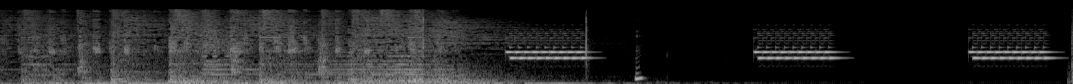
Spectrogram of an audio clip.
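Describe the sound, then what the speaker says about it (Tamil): Phone ringing with an incoming call: an electronic ringtone repeats in three loud bursts after background music fades out, with one brief soft click between them. "ஸ்ரீஜா போன் பண்றாங்க"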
